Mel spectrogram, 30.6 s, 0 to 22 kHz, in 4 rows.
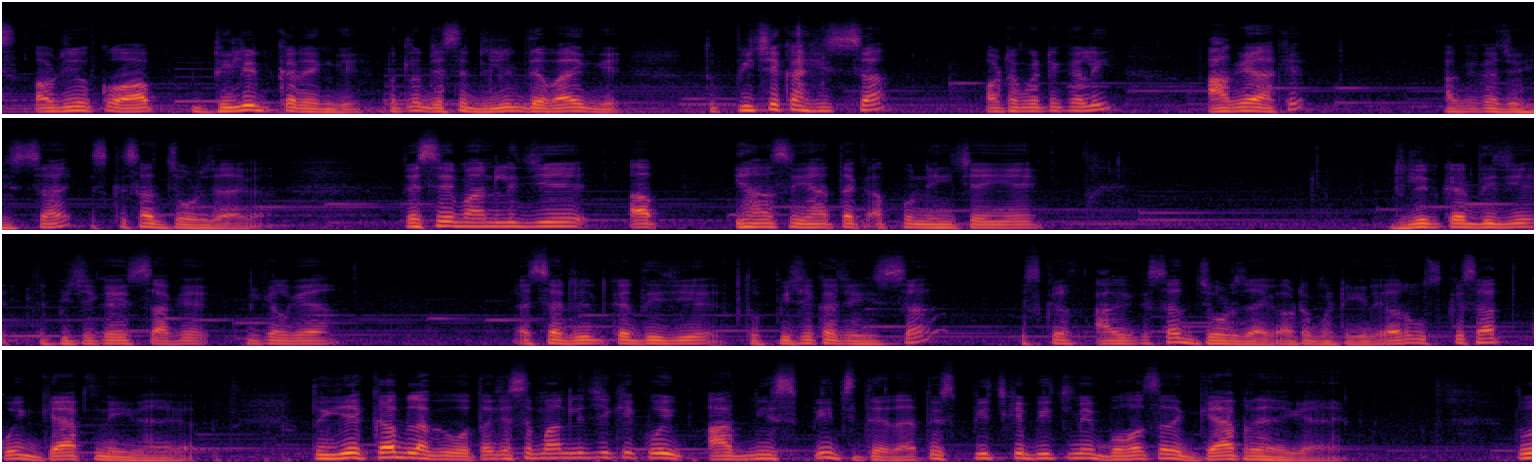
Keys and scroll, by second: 4.0 Delete, 15.4 Delete, 18.9 Delete.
